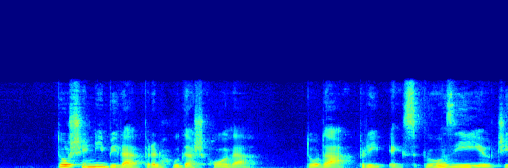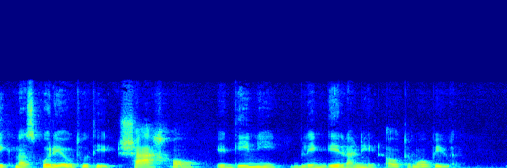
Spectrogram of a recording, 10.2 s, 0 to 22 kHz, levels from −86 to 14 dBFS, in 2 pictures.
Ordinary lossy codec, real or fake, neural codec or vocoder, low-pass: none; fake; codec, 24 kHz, 0.9 kbps, WavTokenizer, small release; none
